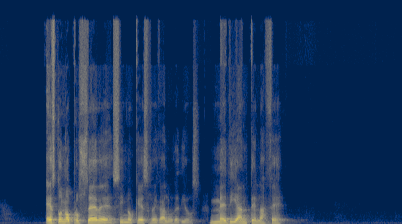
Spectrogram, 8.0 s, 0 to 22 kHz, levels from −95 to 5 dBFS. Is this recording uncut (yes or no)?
no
